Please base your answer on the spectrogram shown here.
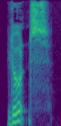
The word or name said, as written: luns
